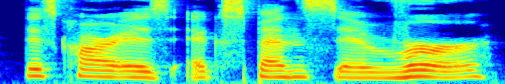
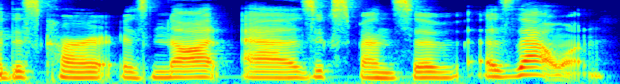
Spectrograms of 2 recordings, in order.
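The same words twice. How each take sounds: First: This car is expensiver, said slowly as the wrong example; slow demo of the wrong expensiver; wrong form shown. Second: Said in the usual way. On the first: Shown as a demonstration. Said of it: "We would not say". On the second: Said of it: "Or you can say".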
